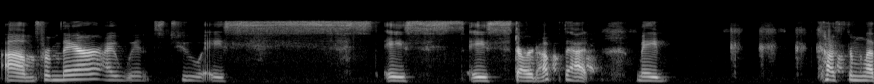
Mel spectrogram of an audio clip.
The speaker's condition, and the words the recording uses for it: Stuttering. So if I openly stutter at an open house and, you know, when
